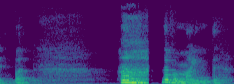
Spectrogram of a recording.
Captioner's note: sigh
